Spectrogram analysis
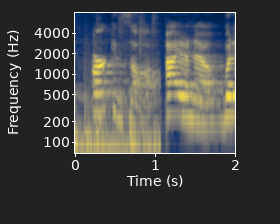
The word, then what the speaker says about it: Arkansas: So, it's three syllables. Are Kansas or is it Arkansas?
